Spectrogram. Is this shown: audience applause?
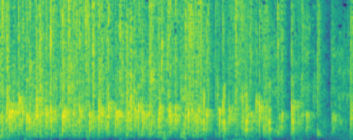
yes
